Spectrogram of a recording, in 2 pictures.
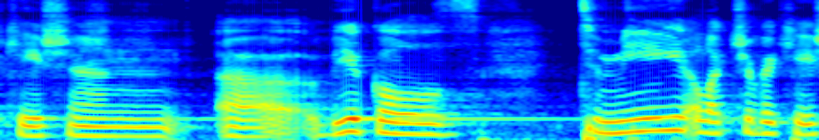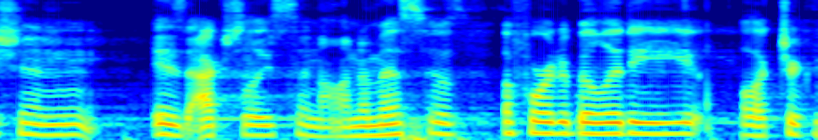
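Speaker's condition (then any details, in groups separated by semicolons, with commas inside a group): No condition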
